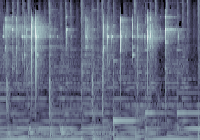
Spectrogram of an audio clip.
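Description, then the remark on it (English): Beads on a purple, red and green dreamcatcher with yellow feathers and a black center bead tinkle and clink in a loose, irregular scatter of bright, brief taps, heard over a steady low droning hum with no talking. “It has a very nice tinkle, so let's hear that tinkle.”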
